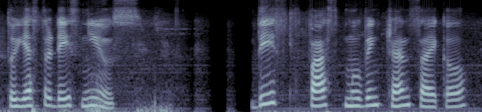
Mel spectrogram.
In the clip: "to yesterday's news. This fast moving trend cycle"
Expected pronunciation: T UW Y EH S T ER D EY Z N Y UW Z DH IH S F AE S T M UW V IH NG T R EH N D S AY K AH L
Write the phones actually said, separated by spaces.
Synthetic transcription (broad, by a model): T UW Y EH S T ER D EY S N Y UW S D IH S F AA S T M UW V IH NG T R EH N S AY K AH L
